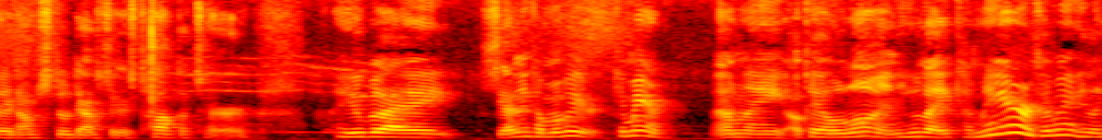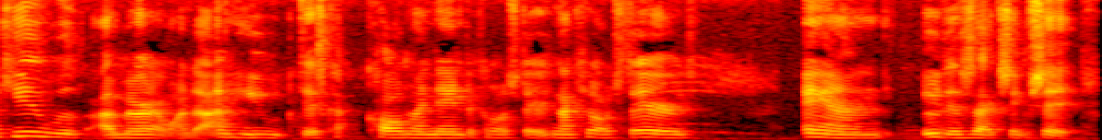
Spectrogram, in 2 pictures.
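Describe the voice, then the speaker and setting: A woman's voice: on the low side, a little mellow, slight background noise. Rambling young woman telling a storytime. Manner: rambling, frequent fillers and quoted dialogue; blunt, swears casually. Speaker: vlogger. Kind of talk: casual storytime while doing makeup.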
